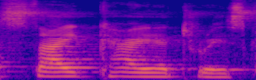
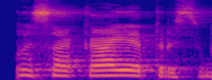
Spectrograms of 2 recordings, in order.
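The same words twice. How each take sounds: First: The initial P is silent. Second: The initial P is pronounced. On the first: The speaker calls it right. "Jadi ini dibaca psychiatrist" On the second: The speaker calls it wrong. "Jadi P-nya bukan psychiatrist, bukan ya"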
